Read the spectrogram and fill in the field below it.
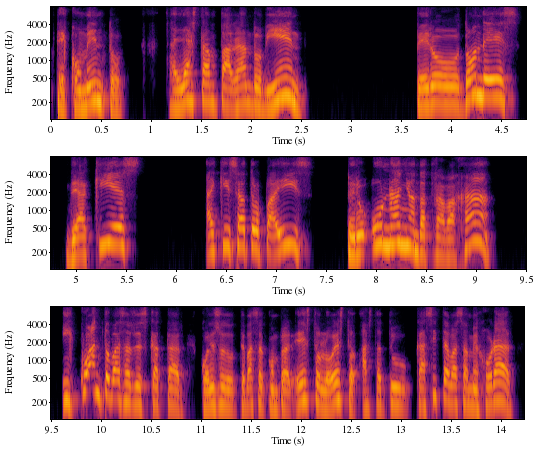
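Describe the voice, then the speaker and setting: Man preaching with acted-out dialogue. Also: moderate pace. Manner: dramatic, acts out dialogues with shifts in pitch and pace; asks the audience rhetorical questions. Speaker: preacher teaching a Bible class. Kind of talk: sermon. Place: church hall, also streamed on a video call.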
